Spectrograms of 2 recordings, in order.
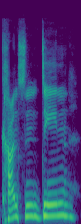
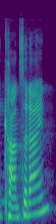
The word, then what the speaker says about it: Considine: So, and Paddington Constantine, that how you supposed to say his name, uh, from House of the Dragon, the the king. Oh, Pat uh, Patty Considine. Yeah. Yes, correct. Him.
